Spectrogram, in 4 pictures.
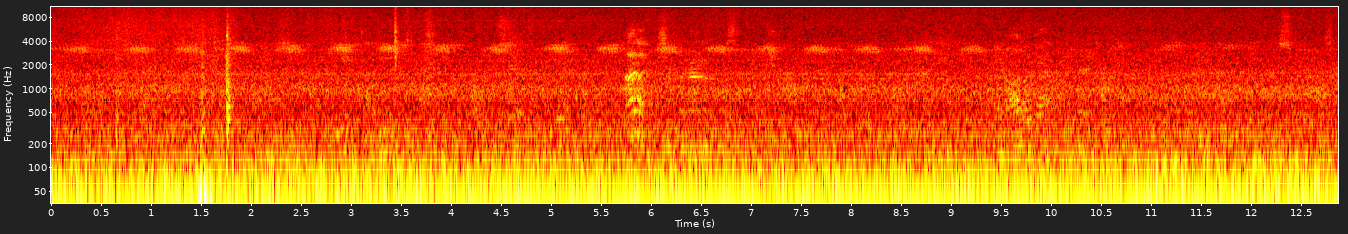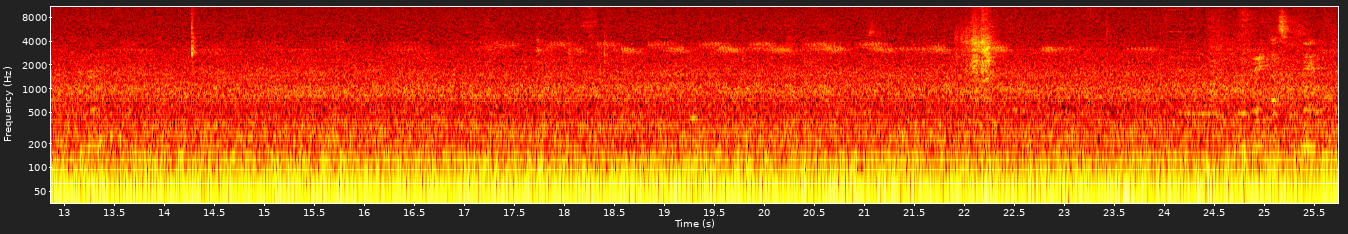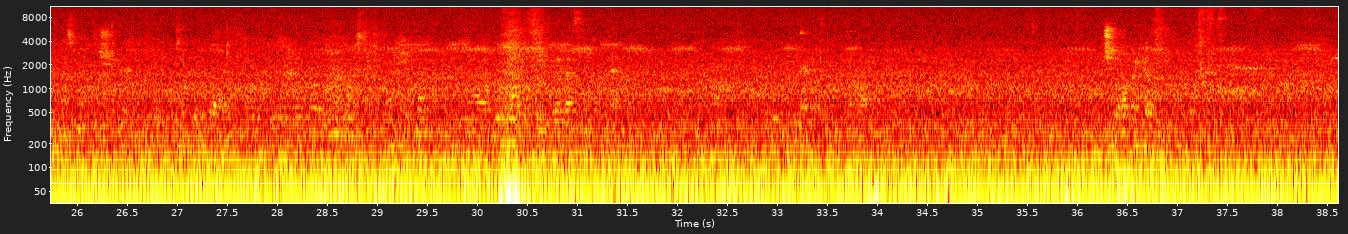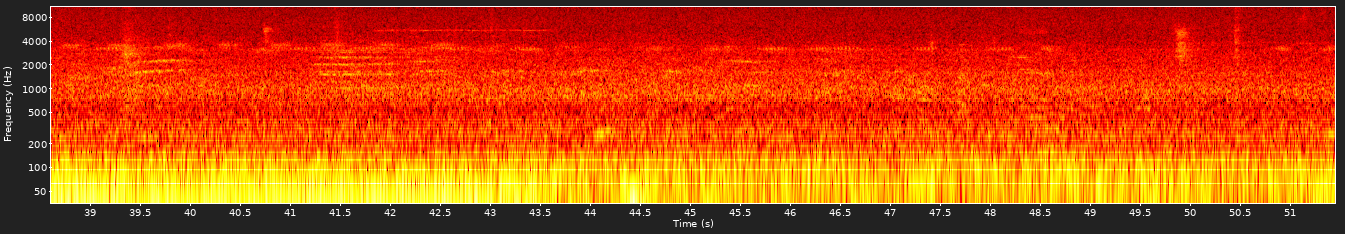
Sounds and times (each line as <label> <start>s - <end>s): bicyclist outside 0.0s - 51.4s
italian neighbors 0.0s - 51.4s
night crickets 0.0s - 51.4s
passers by 26.4s - 51.4s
